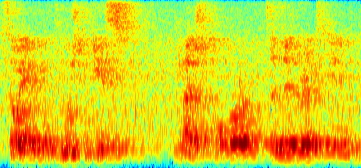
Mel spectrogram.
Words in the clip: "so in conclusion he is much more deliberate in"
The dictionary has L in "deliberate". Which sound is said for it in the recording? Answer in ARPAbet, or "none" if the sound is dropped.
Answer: L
